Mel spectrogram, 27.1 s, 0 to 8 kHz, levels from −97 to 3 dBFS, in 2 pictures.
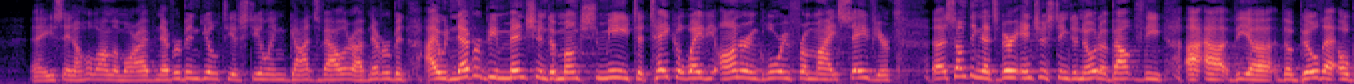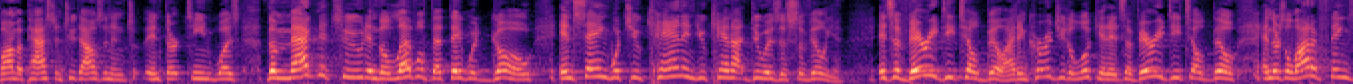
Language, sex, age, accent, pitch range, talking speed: English, male, 40-59, American, 195-245 Hz, 220 wpm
